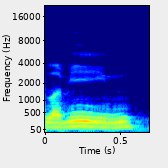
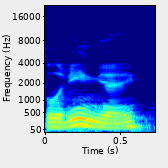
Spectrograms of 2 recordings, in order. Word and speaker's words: Levine: My last name is Levine. If you pronounce it in French, it's Levigne. Yeah.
